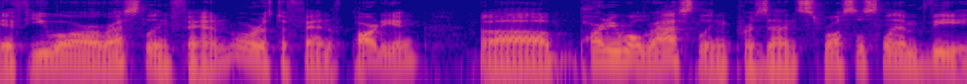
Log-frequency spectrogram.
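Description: The recording is very clean with a silent background, and the man has an ordinary speaking voice. He talks at a moderate pace with lively intonation. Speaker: returning podcast guest, wrestling fan. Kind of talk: casual chat.

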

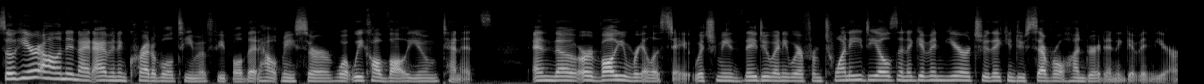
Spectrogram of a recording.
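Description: In a very clean recording with a silent background, a speaker with an American accent talks at a very fast pace with hardly any pauses and ordinary pitch variation. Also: woman, fairly low pitch for a woman. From Alabama, US South. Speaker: real estate attorney. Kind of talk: interview.

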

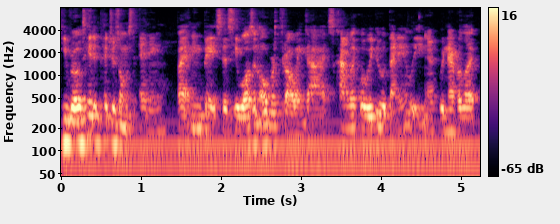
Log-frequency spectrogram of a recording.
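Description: Over noticeable background noise, a man rushes at a very fast pace in a fairly low voice with very wide pitch swings. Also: hardly any pauses. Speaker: baseball coach and podcast host. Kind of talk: casual chat.

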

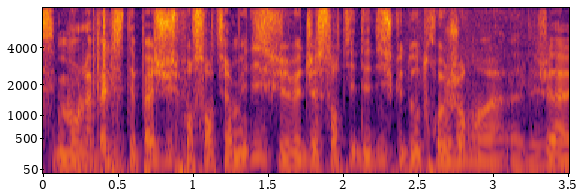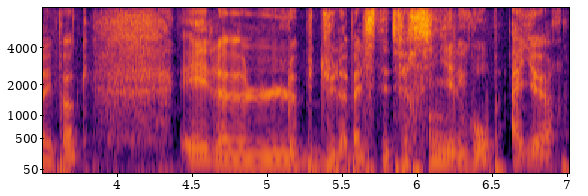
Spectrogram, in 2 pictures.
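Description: Noticeable background noise accompanies a man speaking at a medium pitch with ordinary pitch variation. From western France, Poitou. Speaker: radio host and musician. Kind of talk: casual chat. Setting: studio.

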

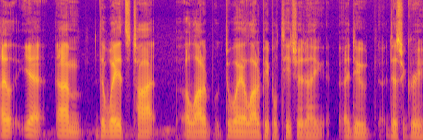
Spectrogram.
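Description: An unremarkable speaking voice, a man with an American accent talks at a moderate pace in a fairly low pitch with fairly even intonation, in a very clean recording with a silent background. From eastern Washington, US. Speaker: software engineer and podcast host. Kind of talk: casual chat.

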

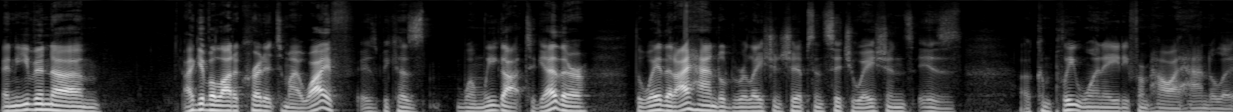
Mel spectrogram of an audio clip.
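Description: This man has an unremarkable speaking voice with a fairly low pitch and ordinary pitch variation. He goes at a moderate pace, with big swings in loudness. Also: very clean recording, silent background. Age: 30s. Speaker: podcast host. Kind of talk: casual chat. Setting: studio.

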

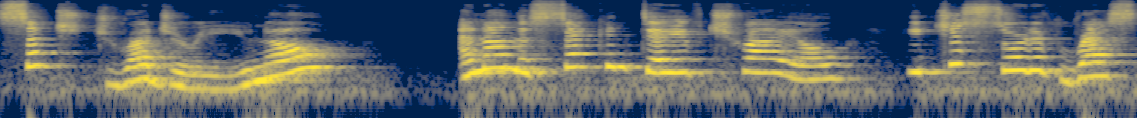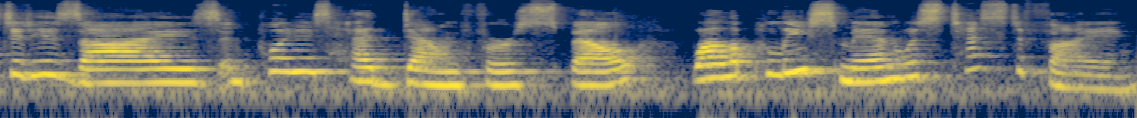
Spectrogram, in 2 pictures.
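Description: A woman speaks at a fairly slow pace with an extremely high pitch. Her pitch swings very widely. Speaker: actor playing a distressed wife. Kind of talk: noir parody, dramatized. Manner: breathy, dithery, damsel-in-distress.

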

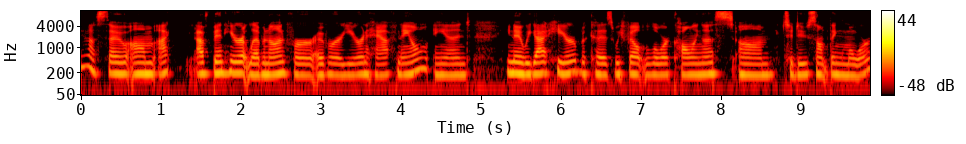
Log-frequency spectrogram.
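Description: In a very clean recording with a silent background, a woman speaks at a moderate pace and medium pitch with a Southern US accent, her intonation monotone and flat. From US South, South Carolina. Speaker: church staff member. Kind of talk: testimony.

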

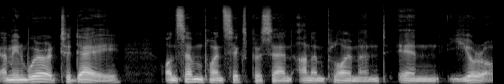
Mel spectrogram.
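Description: With a German accent, a man speaks at a fairly slow pace in a very deep, low pitch with ordinary pitch variation. His loudness stays very even on a very clean recording with a silent background. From Germany. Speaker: portfolio manager. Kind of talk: panel discussion. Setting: studio.

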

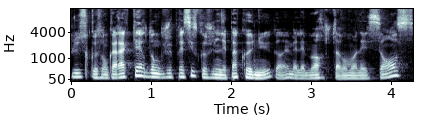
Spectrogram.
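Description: A man's fairly low voice has a dark, mellow tone and ordinary pitch variation. The recording is very clean, with a silent background. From Ticino, Switzerland. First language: Italian (speaking French). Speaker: novelist and literature professor. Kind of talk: author interview.

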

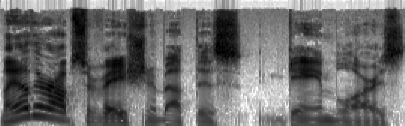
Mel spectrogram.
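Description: A man talks at a moderate pace with very wide pitch swings. The recording is very clean, with a silent background. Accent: American. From United States. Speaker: broadcaster and football guest.

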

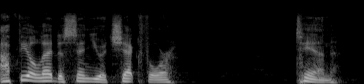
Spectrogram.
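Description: The speaker has an animated tone and lively intonation. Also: man. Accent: Southern US. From US South, Texas. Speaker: guest preacher. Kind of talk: sermon. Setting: church with congregation.

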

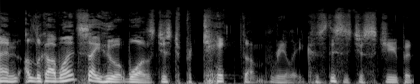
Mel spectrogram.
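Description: On a very clean recording with a silent background, a man at a medium pitch sounds somewhat breathy and makes very wide pitch swings. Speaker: podcast host. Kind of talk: satirical podcast monologue. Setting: live stream. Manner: animated.

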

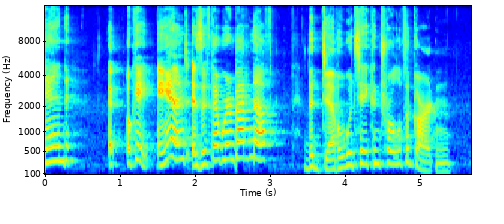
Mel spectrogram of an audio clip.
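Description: A woman's high, raised, projected voice with very wide pitch swings. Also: moderate pace. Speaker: podcast host. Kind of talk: casual chat.

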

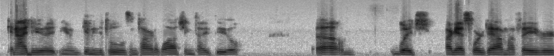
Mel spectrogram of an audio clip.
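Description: A man with a US Midwestern accent speaks at medium pitch. His intonation is monotone and flat, and his pace is moderate. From Ohio, Cincinnati area. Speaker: electrician. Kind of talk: interview.

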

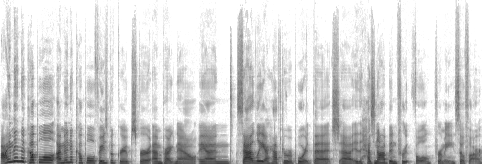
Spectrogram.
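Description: A woman with a Southern US accent speaks at a fairly high pitch and a fairly slow pace, her intonation lively and her delivery hardly pausing, on a very clean recording with a silent background. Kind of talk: casual chat.

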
